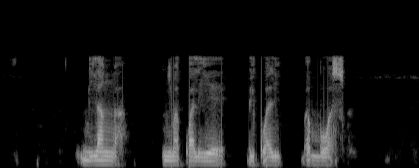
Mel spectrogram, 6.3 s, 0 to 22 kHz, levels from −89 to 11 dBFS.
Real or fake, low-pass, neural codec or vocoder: real; 5.4 kHz; none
